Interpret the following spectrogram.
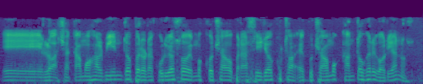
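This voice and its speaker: A man's voice: mid-range voice, fairly even intonation, fast talker, a bit bright, highs cut off, a little hiss or hum. A man, a paranormal investigator, talking casually on a radio show, with many hesitations, fillers and restarts.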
